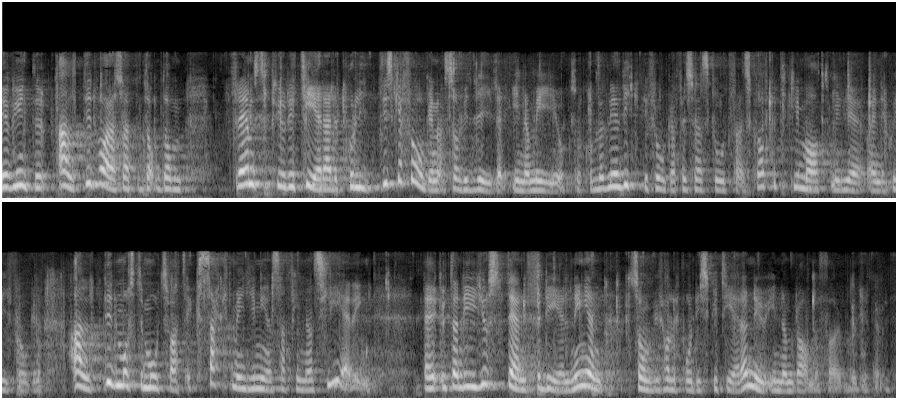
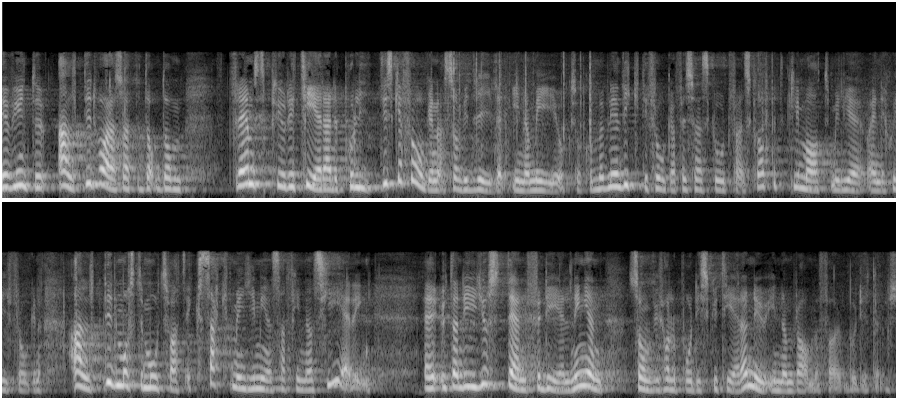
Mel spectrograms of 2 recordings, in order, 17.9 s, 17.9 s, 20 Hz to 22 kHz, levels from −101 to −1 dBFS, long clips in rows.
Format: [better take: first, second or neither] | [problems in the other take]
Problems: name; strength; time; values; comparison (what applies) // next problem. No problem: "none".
second | noise reduction (neural mask model Resemble Enhance denoiser)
